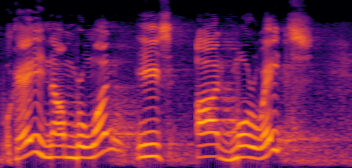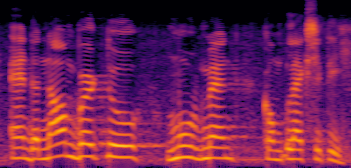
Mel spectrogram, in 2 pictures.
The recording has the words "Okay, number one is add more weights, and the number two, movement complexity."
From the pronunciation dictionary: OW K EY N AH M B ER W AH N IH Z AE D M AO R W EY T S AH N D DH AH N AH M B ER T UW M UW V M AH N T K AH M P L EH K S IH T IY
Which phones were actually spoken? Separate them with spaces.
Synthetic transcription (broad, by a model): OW K EY N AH M B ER W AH N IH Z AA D M AO R W EY T S AH N D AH N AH M B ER T UW M UW V M AH N T K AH M P L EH K S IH T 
